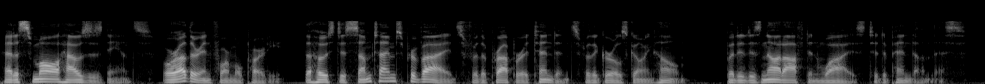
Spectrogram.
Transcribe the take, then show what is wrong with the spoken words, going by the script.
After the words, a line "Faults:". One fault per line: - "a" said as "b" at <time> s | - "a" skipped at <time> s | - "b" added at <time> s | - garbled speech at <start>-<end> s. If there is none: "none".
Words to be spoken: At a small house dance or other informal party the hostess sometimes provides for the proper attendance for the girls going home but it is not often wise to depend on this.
At a small houses dance or other informal party the hostess sometimes provides for the proper attendance for the girls going home but it is not often wise to depend on this.
Faults:
- "house" said as "houses" at 0.6 s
